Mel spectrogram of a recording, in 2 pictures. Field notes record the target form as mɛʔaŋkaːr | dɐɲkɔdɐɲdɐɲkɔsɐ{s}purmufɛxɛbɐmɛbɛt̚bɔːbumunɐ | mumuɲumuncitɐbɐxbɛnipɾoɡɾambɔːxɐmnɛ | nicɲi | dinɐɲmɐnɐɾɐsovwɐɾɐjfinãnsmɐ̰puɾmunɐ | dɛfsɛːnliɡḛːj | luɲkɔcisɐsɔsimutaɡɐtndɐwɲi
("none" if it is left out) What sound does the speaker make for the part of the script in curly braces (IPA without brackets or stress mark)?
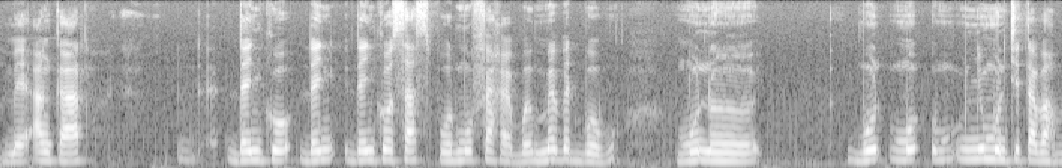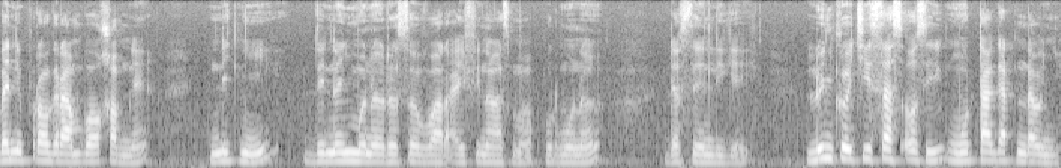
s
